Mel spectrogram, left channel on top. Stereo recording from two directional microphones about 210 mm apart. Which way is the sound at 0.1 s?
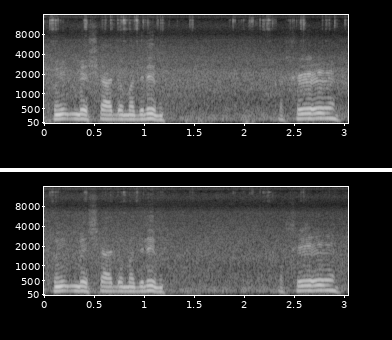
5° right (ahead or behind).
